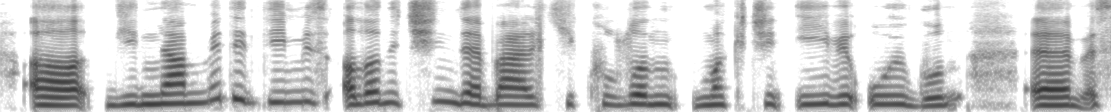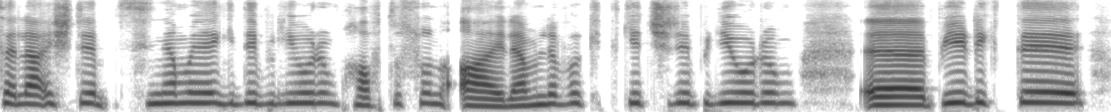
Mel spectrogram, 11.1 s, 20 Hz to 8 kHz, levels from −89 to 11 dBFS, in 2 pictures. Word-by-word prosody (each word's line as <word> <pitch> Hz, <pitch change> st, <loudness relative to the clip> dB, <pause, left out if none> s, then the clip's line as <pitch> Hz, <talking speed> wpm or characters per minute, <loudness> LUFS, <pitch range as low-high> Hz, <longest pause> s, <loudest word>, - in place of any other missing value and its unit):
Aaa, 210 Hz, -1 st, +6 dB, 0.2 s
dinlenme 255 Hz, -, +1 dB
dediğimiz 290 Hz, -4 st, -4 dB
alan 270 Hz, +5 st, +2 dB
için 285 Hz, +3 st, -5 dB
de 240 Hz, -5 st, +1 dB
belki 225 Hz, 0 st, -1 dB
kullanmak 230 Hz, -2 st, -2 dB
için 235 Hz, -3 st, -9 dB
iyi 235 Hz, +1 st, -3 dB
ve 235 Hz, -, -1 dB
uygun. 215 Hz, -3 st, -3 dB, 0.4 s
Eee, 210 Hz, +1 st, +7 dB
mesela, 245 Hz, 0 st, 0 dB
işte, 260 Hz, +1 st, -3 dB
sinemaya 265 Hz, +1 st, -1 dB
gidebiliyorum, 265 Hz, +1 st, -4 dB
hafta 215 Hz, +2 st, -5 dB
sonu 260 Hz, 0 st, -6 dB
ailemle 200 Hz, +5 st, +3 dB
vakit 265 Hz, -, -10 dB
geçirebiliyorum, 270 Hz, 0 st, -3 dB, 0.4 s
eee, 220 Hz, 0 st, +8 dB
birlikte 275 Hz, 0 st, +3 dB
245 Hz, 130 wpm, -20 LUFS, 225-270 Hz, 0.4 s, eee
